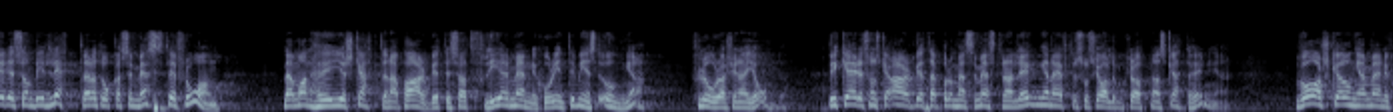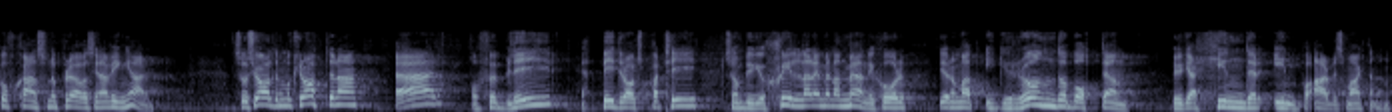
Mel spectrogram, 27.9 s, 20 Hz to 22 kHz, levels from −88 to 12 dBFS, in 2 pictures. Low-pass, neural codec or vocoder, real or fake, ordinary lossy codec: none; codec, 16 kHz, 4 kbps, X-Codec, WavLM features, trained on Multilingual LibriSpeech; fake; none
